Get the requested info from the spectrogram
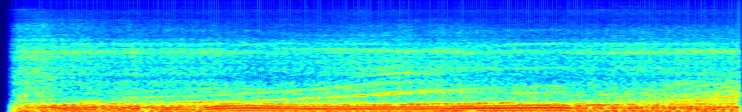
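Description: Motorcycle engine heard close up from an onboard mount, pulling away at low speed: its pitch climbs slowly for a few seconds, levels off, then starts to rise again near the end.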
